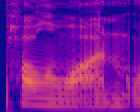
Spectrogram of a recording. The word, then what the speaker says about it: Palawan: So for their 18th wedding anniversary, they went to the Dos Palmas Resort on the island of Palawan, which is like a resort town. Ryan is nodding because I pronounced it correctly.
